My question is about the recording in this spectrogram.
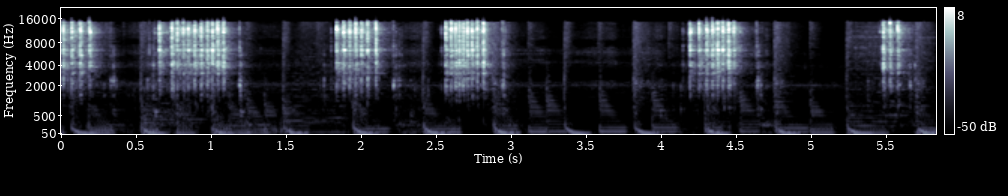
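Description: Ratchet wrench on the flywheel rotor nut of a Kawasaki Fury engine, clicking in several short bursts as the crank is turned over by hand. The engine is being rotated slowly to check that the valves clear the piston after roller rocker arms and a new cam were fitted, and nothing is heard to hit.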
